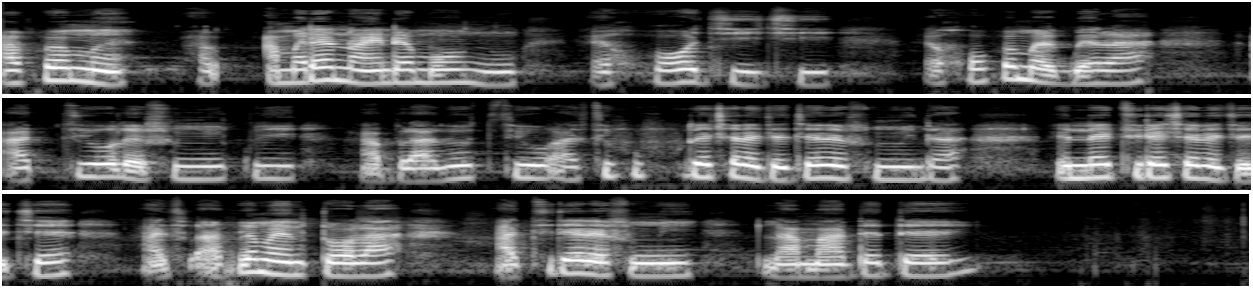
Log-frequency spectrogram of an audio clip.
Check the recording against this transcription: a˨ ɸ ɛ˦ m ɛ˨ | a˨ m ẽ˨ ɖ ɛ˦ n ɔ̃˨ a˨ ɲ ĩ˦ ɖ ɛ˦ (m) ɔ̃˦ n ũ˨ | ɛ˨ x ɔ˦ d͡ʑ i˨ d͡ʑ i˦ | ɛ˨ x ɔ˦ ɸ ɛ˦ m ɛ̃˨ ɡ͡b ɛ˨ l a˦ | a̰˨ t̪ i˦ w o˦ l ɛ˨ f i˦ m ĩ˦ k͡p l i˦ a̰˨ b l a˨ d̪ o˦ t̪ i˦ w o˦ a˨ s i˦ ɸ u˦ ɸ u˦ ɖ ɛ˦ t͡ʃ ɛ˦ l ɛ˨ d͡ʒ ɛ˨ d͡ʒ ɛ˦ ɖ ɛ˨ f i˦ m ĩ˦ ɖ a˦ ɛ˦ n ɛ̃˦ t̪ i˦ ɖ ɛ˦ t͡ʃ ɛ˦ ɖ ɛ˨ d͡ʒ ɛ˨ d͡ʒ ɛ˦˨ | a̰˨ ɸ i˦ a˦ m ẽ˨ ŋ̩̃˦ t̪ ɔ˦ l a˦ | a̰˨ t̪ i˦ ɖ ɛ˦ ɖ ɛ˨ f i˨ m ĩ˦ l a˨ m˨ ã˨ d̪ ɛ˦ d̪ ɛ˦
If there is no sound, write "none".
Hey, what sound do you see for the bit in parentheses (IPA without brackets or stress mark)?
m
